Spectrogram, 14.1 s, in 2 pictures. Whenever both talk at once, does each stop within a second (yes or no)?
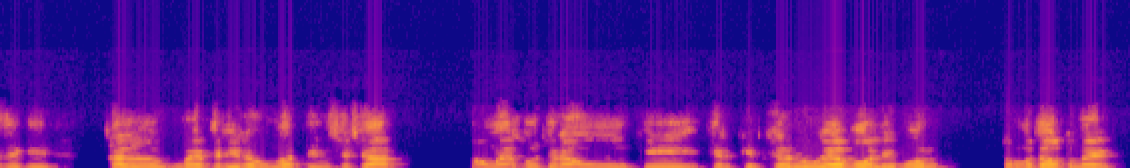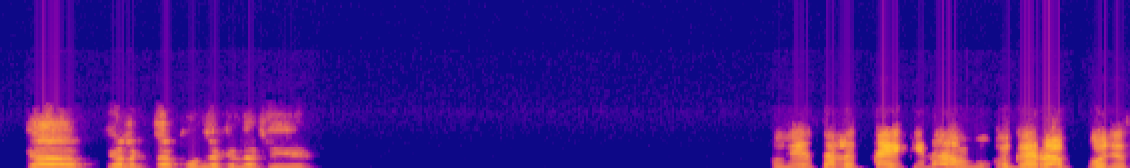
yes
